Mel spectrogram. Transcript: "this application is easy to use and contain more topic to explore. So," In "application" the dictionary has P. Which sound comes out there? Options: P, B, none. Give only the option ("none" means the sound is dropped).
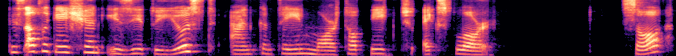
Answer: B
